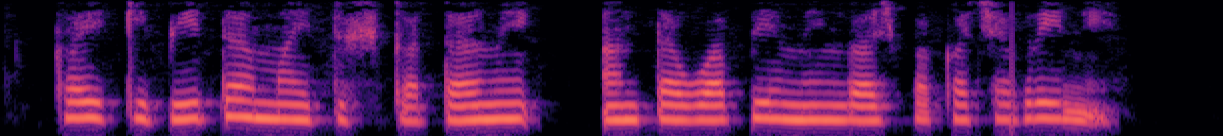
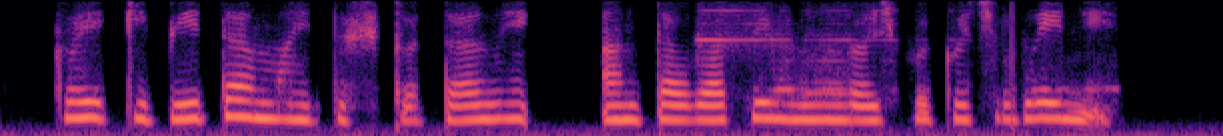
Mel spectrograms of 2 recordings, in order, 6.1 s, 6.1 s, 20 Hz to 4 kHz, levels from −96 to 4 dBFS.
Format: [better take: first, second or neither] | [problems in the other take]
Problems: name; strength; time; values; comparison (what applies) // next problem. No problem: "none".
first | noise reduction (neural diffusion model UNIVERSE++)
